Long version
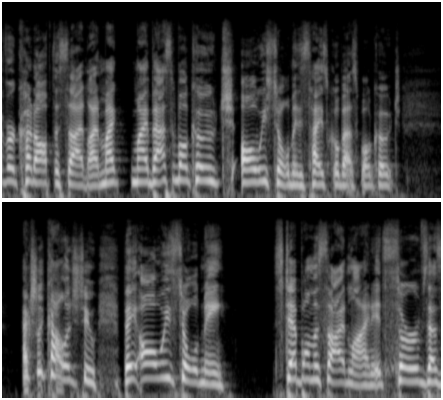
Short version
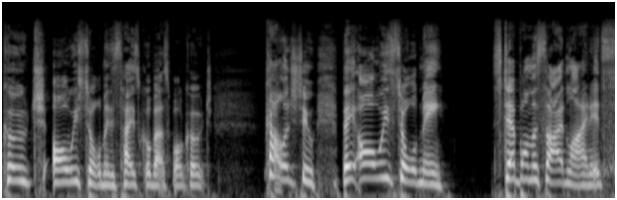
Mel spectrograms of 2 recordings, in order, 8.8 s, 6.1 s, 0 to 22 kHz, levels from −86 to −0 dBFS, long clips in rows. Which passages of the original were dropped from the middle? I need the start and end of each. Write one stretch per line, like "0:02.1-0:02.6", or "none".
0:04.5-0:04.8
